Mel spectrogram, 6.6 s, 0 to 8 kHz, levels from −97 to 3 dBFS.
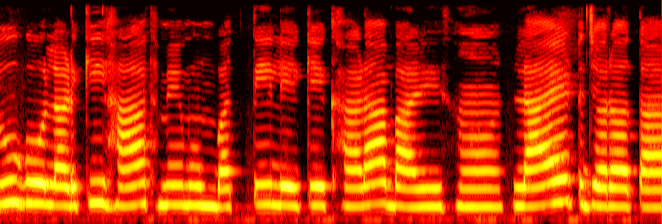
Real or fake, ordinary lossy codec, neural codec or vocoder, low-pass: real; none; none; 7.2 kHz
